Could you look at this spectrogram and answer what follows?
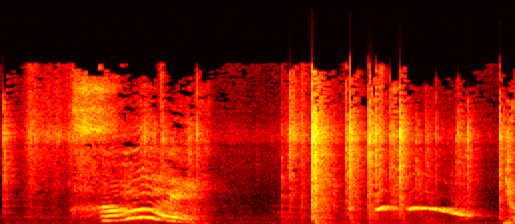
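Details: Pet yellow-naped amazon at home, producing a rising-and-falling whistled swoop, then clicks and a second arching whistle, amid a person's speech.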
